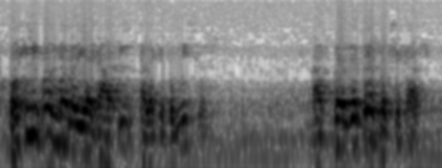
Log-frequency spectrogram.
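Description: A man preaching a sermon, retelling a scripture story with lively, swooping emphasis and repeated exclamations. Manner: animated, swooping pitch on emphasis. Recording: tinny phone-like recording with faint hum.

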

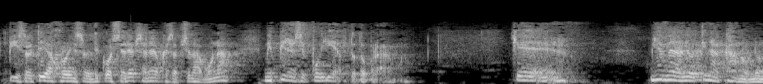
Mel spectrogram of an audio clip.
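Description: Older male preacher, passionate, bright cutting tone, dull lo-fi recording. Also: a little high. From Greece. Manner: impassioned, rises to near-shouts, acts out dialogue. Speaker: priest, former army chaplain. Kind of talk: storytelling sermon. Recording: echoey, dull lo-fi room recording.

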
